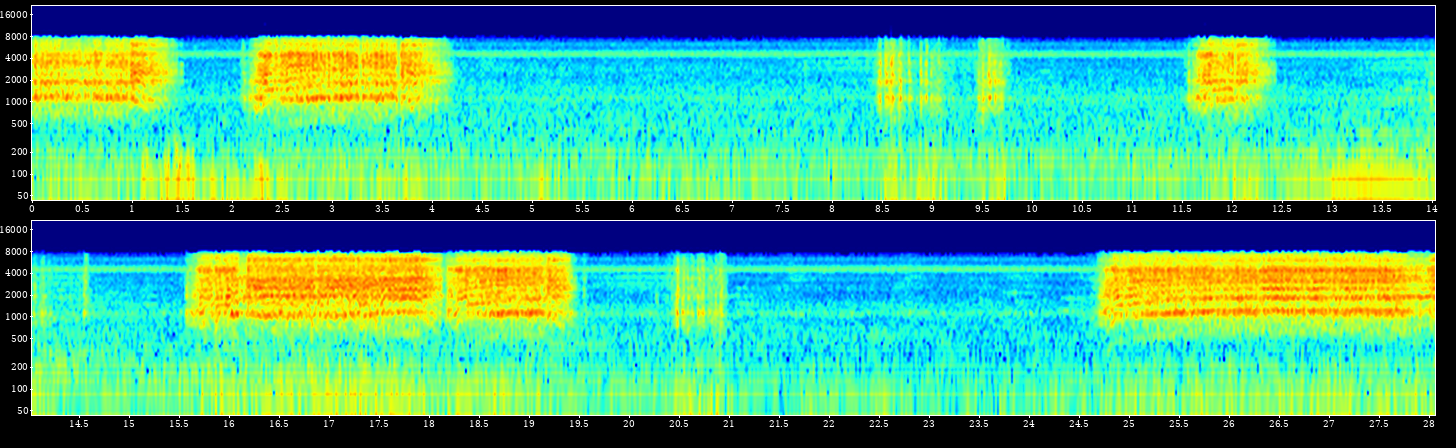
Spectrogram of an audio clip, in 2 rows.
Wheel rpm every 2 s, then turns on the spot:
100, 100, 10, 0, 30, 20, 10, 20, 140, 80, 10, 0, 80, 160.
8-10 18-22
